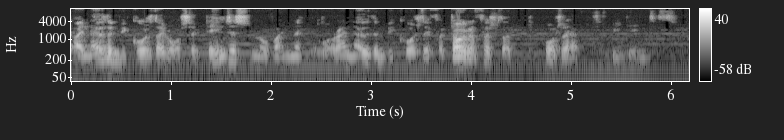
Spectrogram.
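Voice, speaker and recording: A man's words come at a fairly quick pace while music plays behind him. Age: 60s. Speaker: dentist and photographer. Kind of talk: interview answer.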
